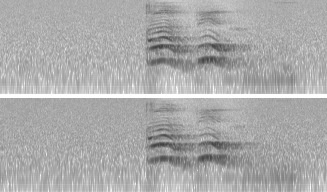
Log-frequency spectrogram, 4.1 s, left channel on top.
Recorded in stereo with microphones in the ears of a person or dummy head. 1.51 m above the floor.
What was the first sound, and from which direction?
A child speaking, 15° left (ahead or behind).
